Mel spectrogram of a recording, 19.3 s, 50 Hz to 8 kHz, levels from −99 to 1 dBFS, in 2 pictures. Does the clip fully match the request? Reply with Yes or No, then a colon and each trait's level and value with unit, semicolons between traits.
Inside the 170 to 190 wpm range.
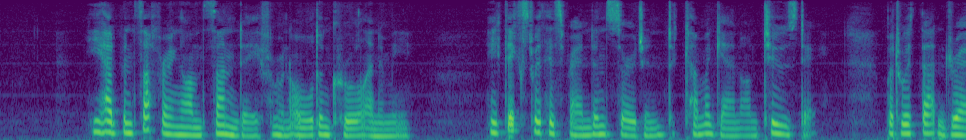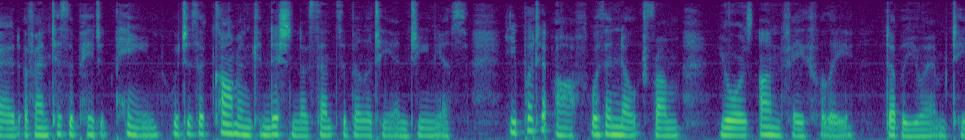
No: average, 160 wpm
